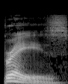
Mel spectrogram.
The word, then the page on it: braise: anglais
